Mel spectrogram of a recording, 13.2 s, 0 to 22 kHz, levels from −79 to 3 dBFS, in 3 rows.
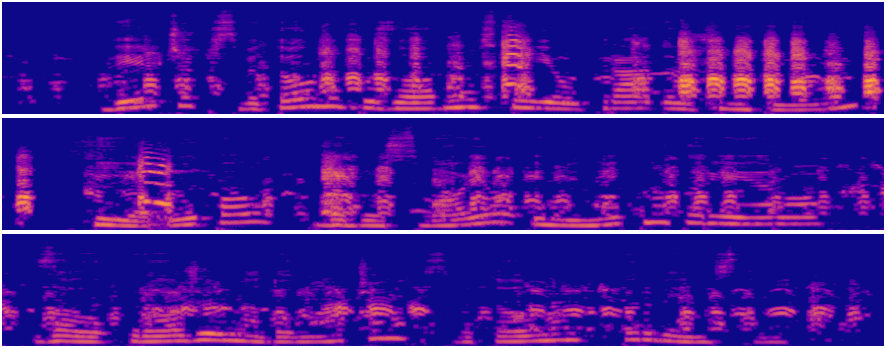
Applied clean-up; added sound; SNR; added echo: classical method spectral subtraction.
